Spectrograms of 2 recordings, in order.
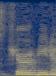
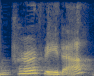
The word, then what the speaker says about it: Pura Vida: But before we go, I think I know what Pura Vida is, but for the listeners, what does Pura Vida mean? So Pura Vida, or you can also pronounce it Pura Vida, more like Pura the Vida.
